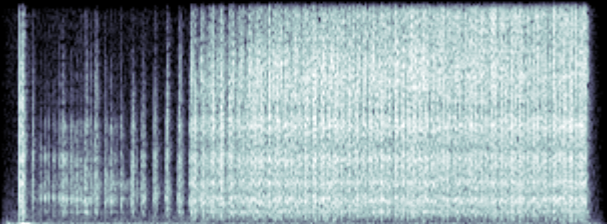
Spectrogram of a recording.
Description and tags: penny spinning on a glass table
change, penny, coin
